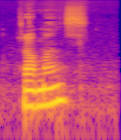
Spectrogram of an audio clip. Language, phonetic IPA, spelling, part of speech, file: Polish, [ˈrɔ̃mãw̃s], romans, noun, LL-Q809 (pol)-romans.wav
